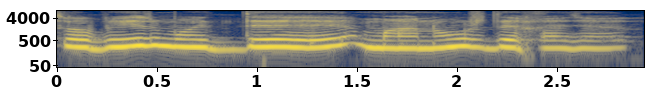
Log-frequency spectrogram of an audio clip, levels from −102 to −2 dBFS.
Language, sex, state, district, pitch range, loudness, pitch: Bengali, female, Assam, Hailakandi, 255-285 Hz, -13 LUFS, 275 Hz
